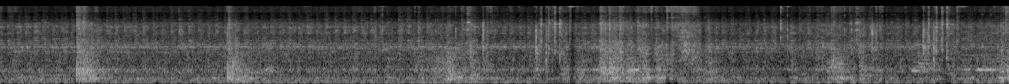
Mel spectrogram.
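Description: Semi-automatic box strapping machine running with a steady hum, broken by several sharp clacks and knocks from its strap feed and sealing head, the loudest about a second in and about six seconds in.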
